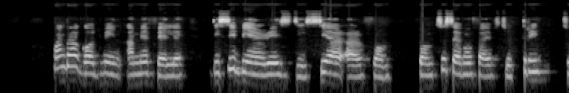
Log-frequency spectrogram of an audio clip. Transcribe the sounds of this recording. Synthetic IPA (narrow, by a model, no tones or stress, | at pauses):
ɔ̃ndaɡɔdwĩnamɛfɛlɛ | disibiɛ̃nɹesdisiaɹaɹfɹɔ̃m | fɹɔ̃mtusɛvə̃nfaɪvtuθɾitʰu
